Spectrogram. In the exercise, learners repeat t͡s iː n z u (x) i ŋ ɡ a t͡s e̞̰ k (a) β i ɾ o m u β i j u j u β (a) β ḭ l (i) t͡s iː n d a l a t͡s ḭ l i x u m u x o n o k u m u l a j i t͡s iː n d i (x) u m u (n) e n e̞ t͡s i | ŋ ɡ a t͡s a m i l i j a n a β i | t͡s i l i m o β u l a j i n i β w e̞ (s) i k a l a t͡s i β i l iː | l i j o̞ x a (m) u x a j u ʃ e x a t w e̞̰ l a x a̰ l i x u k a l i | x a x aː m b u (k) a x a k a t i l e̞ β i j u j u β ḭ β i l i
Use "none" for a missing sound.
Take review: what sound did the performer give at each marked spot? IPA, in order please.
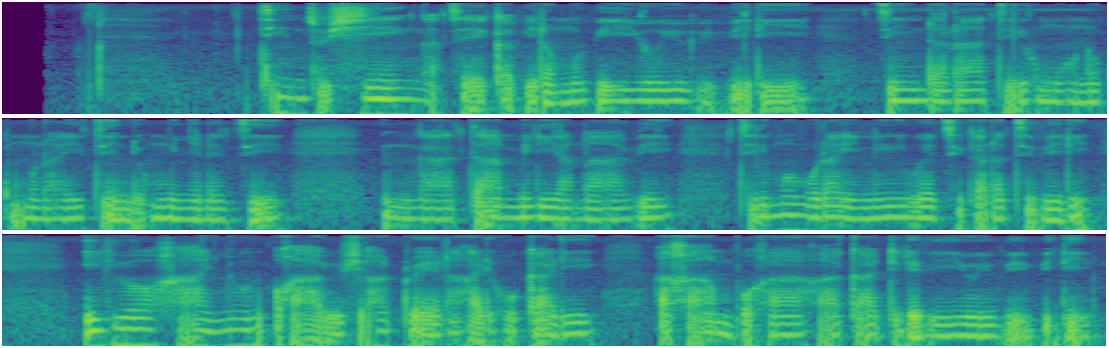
ʃ, a, i, i, x, ɲ, t͡s, ɲ, x

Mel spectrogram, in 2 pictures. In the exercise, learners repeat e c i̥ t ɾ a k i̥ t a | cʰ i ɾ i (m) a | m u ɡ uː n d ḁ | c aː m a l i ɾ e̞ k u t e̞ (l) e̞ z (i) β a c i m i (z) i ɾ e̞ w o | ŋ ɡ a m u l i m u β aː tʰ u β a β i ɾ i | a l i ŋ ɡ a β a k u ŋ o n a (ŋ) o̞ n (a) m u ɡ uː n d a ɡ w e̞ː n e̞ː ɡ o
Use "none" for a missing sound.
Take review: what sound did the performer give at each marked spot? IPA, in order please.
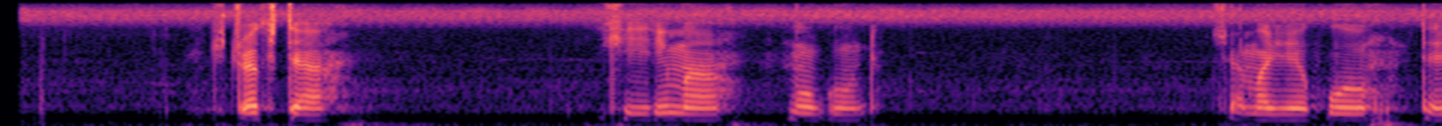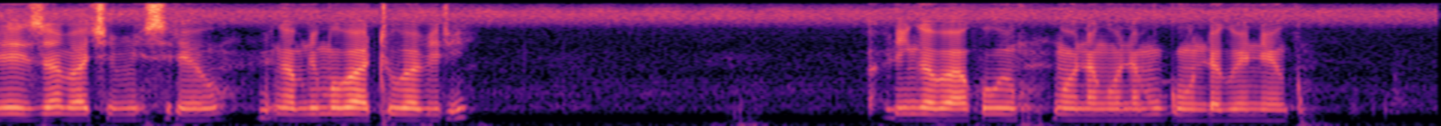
m, ɾ, a, s, ŋ, a

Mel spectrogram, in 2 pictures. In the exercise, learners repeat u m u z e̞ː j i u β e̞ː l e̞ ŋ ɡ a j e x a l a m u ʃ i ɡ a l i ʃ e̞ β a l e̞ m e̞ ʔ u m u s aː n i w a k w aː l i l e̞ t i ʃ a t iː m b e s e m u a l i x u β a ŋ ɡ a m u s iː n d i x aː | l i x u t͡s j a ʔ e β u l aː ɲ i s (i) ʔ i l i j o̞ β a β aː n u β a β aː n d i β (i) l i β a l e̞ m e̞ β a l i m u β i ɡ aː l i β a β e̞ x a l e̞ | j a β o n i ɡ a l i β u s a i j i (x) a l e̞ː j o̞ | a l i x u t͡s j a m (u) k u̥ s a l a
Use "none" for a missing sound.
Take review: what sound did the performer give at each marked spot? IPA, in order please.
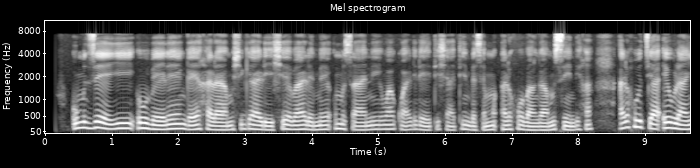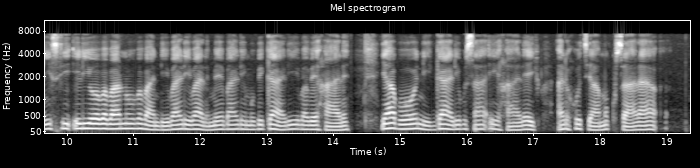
i, a, x, u

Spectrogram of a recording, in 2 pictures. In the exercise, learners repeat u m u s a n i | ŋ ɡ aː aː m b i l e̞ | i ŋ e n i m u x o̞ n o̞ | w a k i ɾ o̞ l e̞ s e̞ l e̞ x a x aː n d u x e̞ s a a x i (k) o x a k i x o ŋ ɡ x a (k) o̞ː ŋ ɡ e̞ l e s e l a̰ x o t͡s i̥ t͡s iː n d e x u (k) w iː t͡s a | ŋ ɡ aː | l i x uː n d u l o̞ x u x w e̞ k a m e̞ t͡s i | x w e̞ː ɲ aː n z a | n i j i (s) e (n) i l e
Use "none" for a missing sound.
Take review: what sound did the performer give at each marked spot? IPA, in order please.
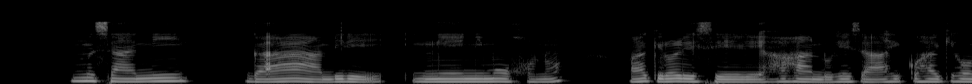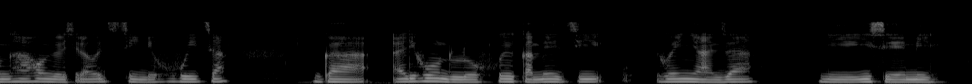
k, x, x, s, m

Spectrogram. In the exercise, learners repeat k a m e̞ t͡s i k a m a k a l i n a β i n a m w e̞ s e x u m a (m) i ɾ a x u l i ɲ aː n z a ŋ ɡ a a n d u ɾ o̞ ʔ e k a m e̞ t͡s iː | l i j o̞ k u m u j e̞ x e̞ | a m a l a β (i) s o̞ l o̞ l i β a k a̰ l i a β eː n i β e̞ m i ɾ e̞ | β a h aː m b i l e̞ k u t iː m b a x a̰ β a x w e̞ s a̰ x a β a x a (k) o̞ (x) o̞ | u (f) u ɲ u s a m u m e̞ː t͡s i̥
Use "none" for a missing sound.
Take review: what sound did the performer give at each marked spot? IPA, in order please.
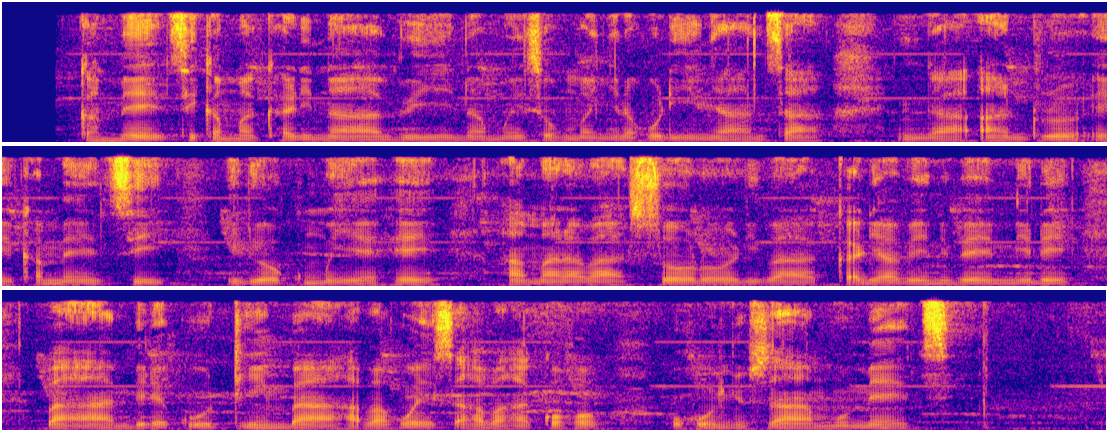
ɲ, a, k, x, x

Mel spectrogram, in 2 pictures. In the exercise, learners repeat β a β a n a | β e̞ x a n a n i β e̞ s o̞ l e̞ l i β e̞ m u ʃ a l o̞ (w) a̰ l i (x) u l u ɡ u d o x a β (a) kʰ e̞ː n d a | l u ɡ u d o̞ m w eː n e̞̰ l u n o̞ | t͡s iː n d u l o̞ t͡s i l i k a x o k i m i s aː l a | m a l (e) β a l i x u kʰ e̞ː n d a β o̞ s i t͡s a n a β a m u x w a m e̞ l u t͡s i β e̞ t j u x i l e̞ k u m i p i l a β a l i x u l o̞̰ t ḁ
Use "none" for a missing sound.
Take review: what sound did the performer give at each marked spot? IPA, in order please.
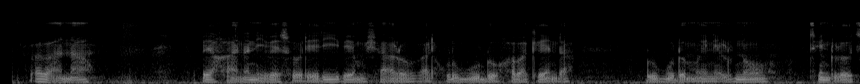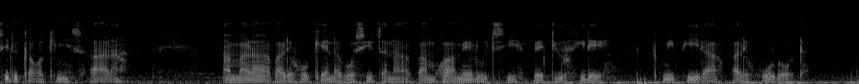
β, x, a, a

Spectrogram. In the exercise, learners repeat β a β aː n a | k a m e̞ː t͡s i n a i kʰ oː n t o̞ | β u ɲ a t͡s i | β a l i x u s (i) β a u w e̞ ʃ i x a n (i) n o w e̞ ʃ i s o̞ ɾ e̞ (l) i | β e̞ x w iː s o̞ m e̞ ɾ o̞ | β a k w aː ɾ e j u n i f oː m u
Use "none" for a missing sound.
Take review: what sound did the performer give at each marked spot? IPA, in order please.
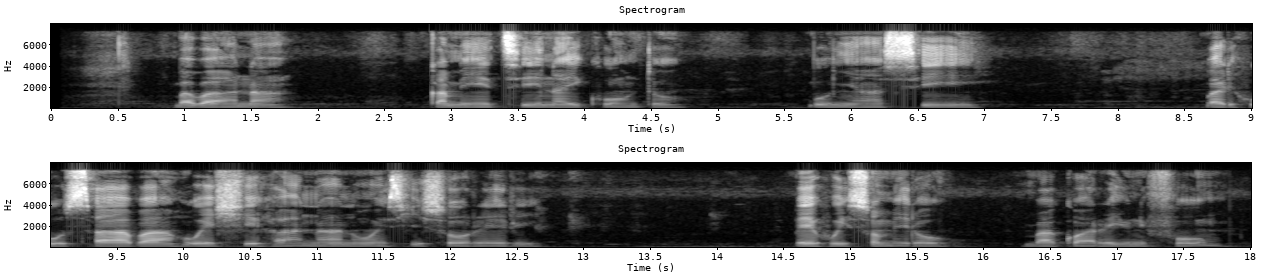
a, a, ɾ

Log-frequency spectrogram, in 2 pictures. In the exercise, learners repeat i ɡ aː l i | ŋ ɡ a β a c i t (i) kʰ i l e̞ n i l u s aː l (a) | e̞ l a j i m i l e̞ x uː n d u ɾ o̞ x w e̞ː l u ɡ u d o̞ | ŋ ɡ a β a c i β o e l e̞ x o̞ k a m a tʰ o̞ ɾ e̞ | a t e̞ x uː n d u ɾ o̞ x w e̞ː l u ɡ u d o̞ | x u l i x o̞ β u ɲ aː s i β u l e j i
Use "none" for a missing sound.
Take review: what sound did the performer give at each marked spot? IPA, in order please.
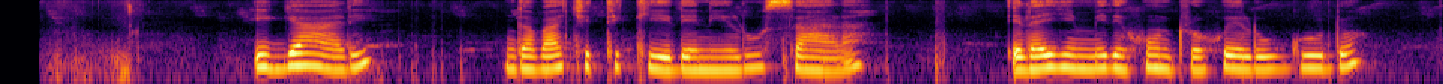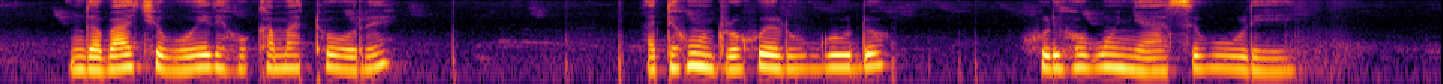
i, a

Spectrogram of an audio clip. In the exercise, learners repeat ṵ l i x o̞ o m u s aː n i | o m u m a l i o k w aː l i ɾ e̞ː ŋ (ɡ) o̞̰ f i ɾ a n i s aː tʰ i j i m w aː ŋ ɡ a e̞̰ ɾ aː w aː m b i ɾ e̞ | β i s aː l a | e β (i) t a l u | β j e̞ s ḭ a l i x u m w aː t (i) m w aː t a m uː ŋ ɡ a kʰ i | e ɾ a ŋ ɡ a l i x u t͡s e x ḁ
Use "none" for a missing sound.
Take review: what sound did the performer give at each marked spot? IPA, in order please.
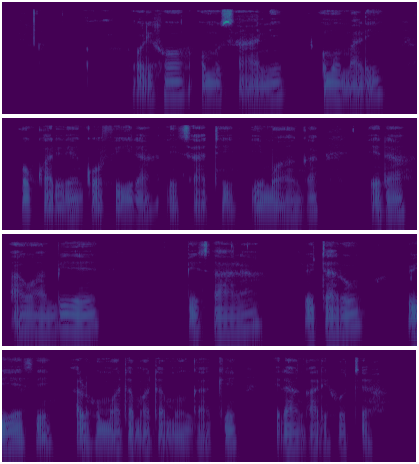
k, i, a

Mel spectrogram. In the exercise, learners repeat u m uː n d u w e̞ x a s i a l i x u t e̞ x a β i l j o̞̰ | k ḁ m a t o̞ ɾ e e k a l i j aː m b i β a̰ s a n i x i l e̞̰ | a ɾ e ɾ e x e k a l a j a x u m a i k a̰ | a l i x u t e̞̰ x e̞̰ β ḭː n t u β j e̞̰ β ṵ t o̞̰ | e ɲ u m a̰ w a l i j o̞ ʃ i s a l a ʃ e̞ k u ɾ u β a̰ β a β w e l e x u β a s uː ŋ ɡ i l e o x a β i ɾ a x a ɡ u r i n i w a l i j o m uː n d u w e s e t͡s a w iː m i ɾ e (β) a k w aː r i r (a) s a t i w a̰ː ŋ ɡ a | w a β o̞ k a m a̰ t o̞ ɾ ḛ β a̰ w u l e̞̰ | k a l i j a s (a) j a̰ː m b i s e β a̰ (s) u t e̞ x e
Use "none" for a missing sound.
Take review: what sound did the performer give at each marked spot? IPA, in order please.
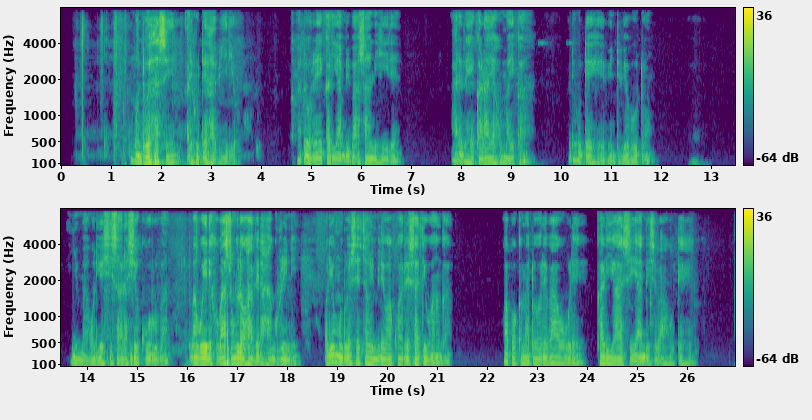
w, e, i, x

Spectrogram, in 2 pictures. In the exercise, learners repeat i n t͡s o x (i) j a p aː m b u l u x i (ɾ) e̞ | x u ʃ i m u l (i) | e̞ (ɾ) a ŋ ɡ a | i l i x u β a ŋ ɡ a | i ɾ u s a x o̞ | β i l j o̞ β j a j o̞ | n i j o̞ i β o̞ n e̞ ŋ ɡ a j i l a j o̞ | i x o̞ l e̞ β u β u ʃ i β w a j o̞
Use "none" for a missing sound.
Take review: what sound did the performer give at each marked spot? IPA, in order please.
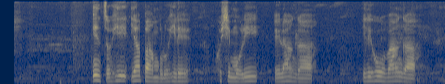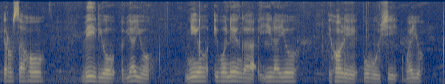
i, l, i, l

